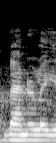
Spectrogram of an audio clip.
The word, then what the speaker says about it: Wanderlei: Wanderlei, yeah. – Oh, Wanderlei. – Another one. V, and it's a W, but it's pronounced with a V.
